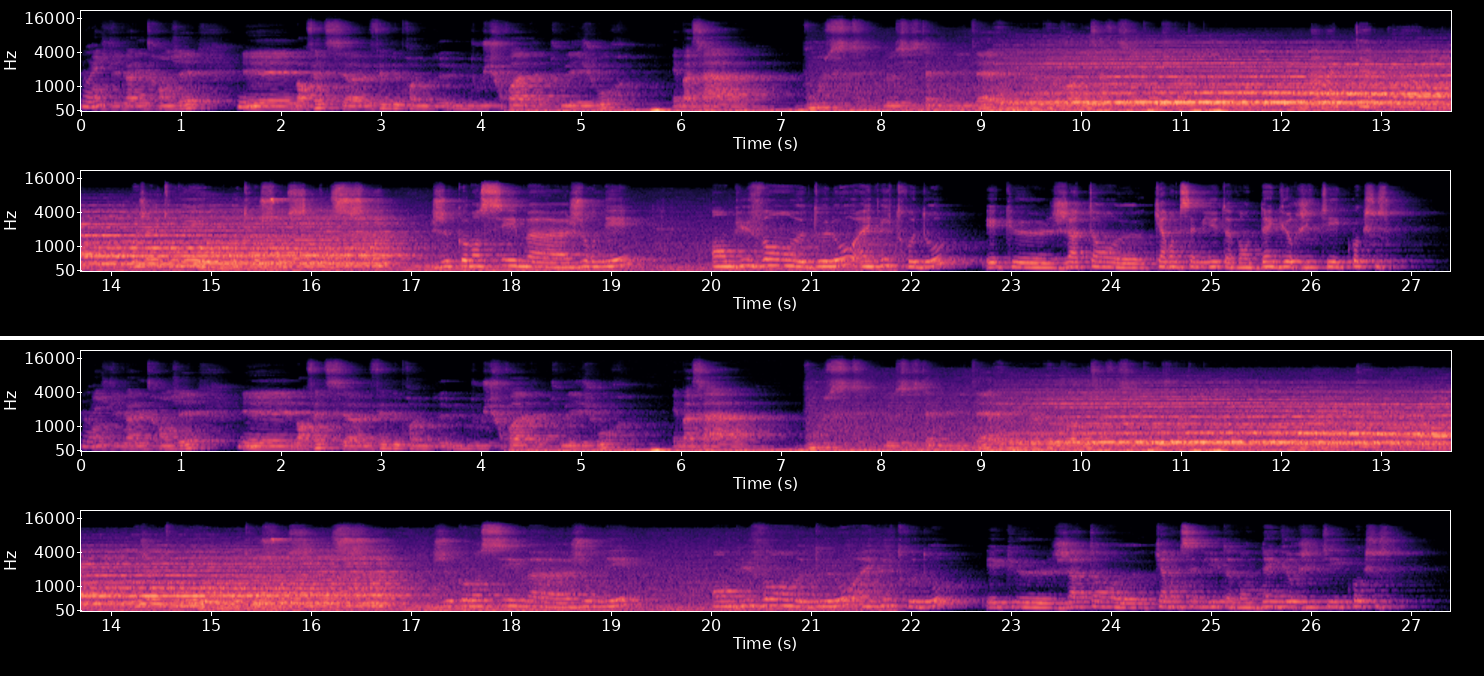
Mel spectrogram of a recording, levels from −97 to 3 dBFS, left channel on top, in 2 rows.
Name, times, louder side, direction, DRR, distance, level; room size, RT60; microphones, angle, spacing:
voice 1, 0.1-5.4 5.9-6.7 7.1-11.6, left 1 dB, 10° left, -5 dB, 0.7 m, -37 dB
sound 1, 4.2-12.3, right 1 dB, 80° right, 0.6 m, -33 dB
sound 2, 7.2-21.9, right 1 dB, 35° right, 0.4 m, -39 dB
sound 3, 9.1-16.7, left 1 dB, 85° left, 0.9 m, -24 dB
voice 2, 12.3-13.8 14.2-16.8 17.2-19.2 20.0-22.4 22.8-26.8, left 5 dB, 65° left, 5 dB, 0.3 m, -31 dB
5.9 x 2.1 x 2.5 m, 1.3 s
head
